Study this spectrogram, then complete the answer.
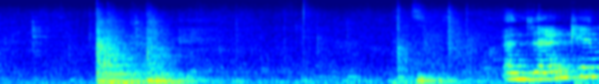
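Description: A child speaks loudly on stage through a microphone.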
